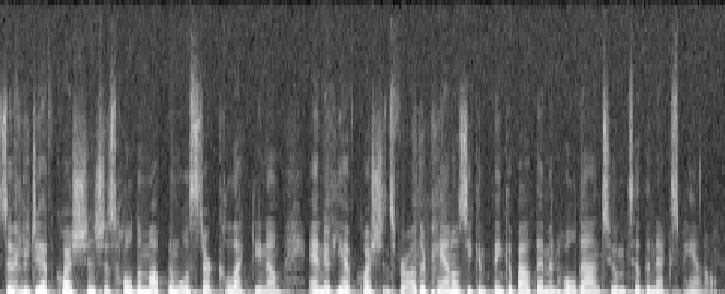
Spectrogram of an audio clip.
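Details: Adult woman; typical speaker.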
